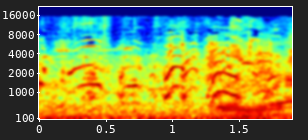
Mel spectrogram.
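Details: Black German Shepherd puppies, 20 days old, whimper in a litter: several thin, high, curving whines overlap, sliding up and down and crowding together in the second half, over a soft steady background hiss.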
